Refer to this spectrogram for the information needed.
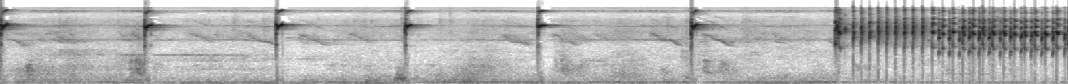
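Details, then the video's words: Lovebird giving sharp, high, clipped chips about once a second, five in a row, then breaking into a fast buzzy rattling chatter at the end; faint low hum underneath. "SUARA BURUNG LOVEBIRD"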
